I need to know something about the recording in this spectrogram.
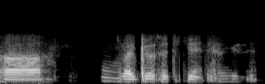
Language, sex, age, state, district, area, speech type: Kashmiri, male, 30-45, Jammu and Kashmir, Ganderbal, rural, conversation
